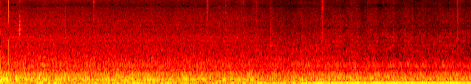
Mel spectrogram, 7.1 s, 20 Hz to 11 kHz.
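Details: C6 Corvette with aggressive camshaft and long-tube headers on a revised HP Tuners idle tune: deep V8 rumble holding steady at low speed without stumbling or hunting; idle and light running healthy, idle tuning about 80% done.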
